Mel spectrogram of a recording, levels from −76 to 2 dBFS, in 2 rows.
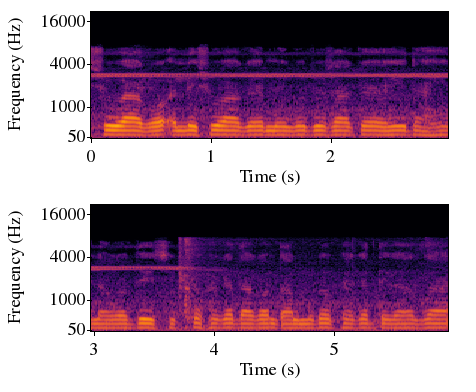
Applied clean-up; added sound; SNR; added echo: none; Train; 12 dB; none.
